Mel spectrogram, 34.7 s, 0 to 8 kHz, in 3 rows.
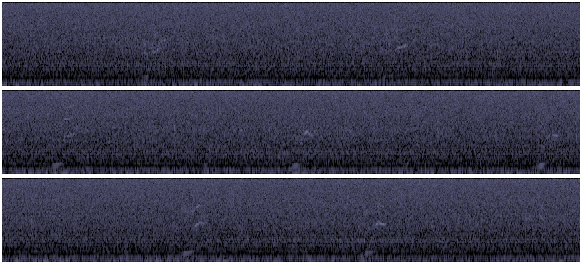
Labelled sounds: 7.9	8.2	humpback whale, 1.3 to 1.9 kHz
12.8	13.1	humpback whale, 1.4 to 1.7 kHz
17.6	17.8	humpback whale, 1.5 to 1.9 kHz
22.4	22.7	humpback whale, 1.3 to 1.7 kHz
26.9	27.2	humpback whale, 1.2 to 1.8 kHz
30.5	30.8	humpback whale, 1.3 to 1.7 kHz

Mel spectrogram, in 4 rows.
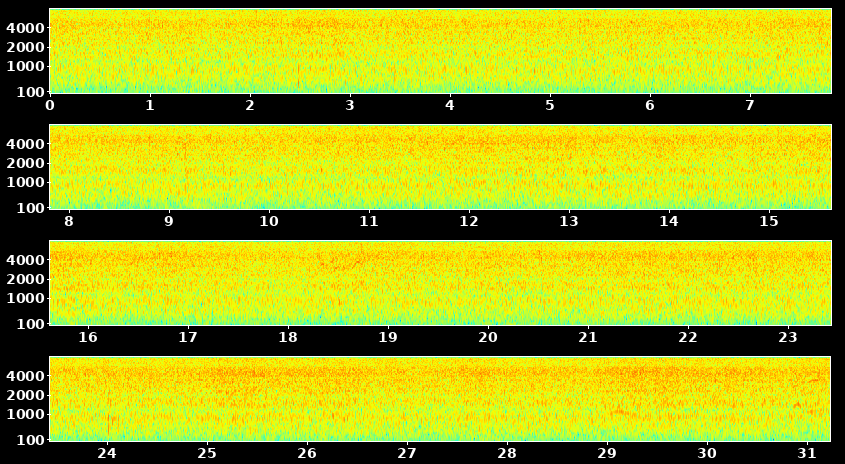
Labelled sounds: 29.0	29.3	humpback whale, 0.97 to 1.2 kHz
31.0	31.2	humpback whale, 1.0 to 1.2 kHz

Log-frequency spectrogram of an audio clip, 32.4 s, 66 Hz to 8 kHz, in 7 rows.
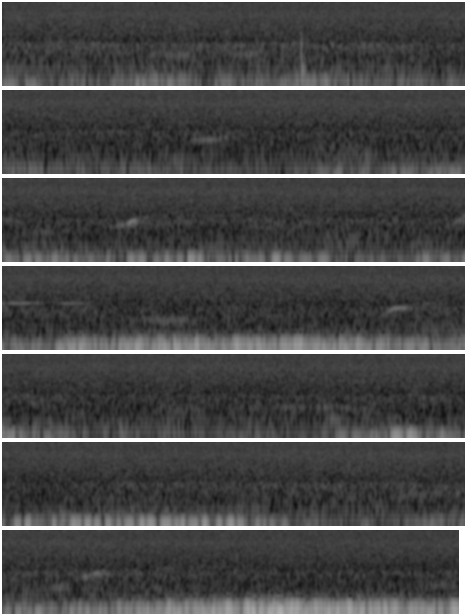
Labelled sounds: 13.8	14.3	humpback whale, 0.80 to 1.0 kHz

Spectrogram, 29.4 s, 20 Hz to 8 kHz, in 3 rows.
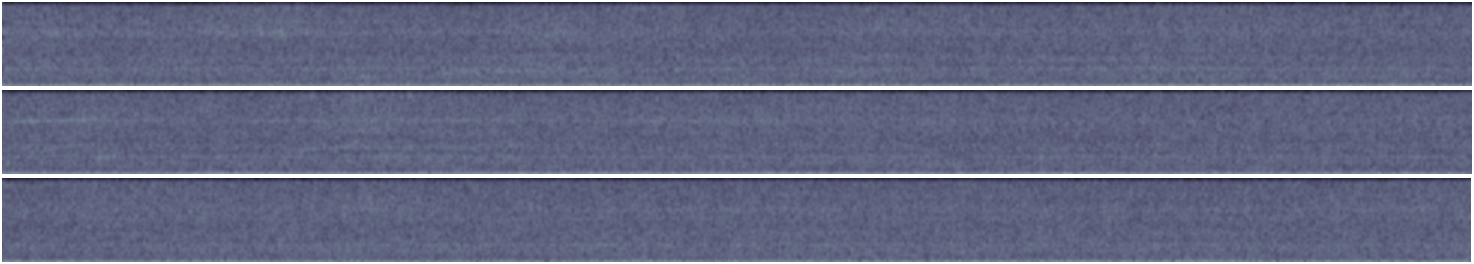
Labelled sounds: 9.9	10.4	killer whale, southern resident, 4.4 to 5.2 kHz

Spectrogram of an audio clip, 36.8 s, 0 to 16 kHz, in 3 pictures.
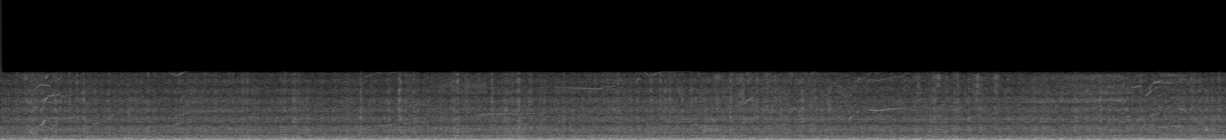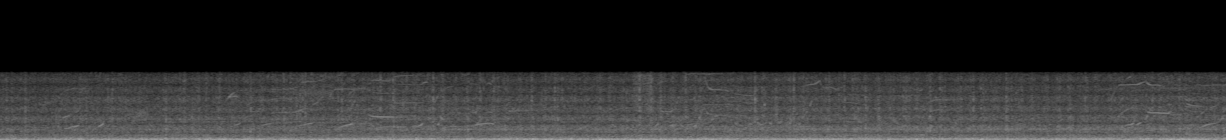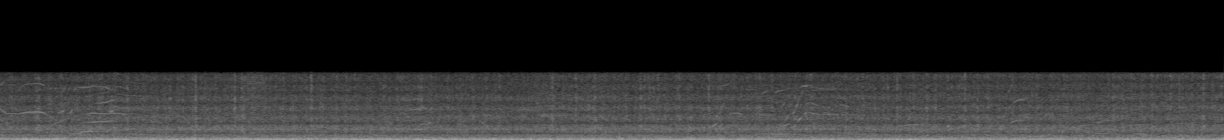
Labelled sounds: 1.6	2.1	killer whale, southern resident, 7.3 to 8.0 kHz
4.7	5.3	killer whale, southern resident, 0.76 to 4.1 kHz
6.3	7.0	killer whale, southern resident, 6.7 to 8.0 kHz
24.2	25.9	killer whale, southern resident, 0.77 to 6.2 kHz

